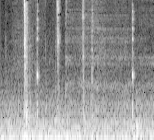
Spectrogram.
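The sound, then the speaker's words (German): A car's engine rumbles low and steady as the vehicle pulls away in third gear, straining, while a few short metallic jingles like rattling keys sound. “Okay, im dritten Gang anfahren ist jetzt auch nur so mittelprächtig intelligent.”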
